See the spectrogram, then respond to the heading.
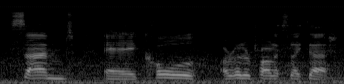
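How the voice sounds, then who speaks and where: Fairly slow pace over light background noise. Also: man. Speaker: shop staff demonstrating a product. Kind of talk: product demonstration. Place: garden. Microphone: camera far.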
